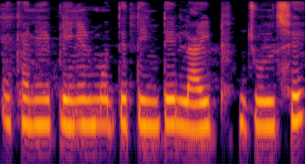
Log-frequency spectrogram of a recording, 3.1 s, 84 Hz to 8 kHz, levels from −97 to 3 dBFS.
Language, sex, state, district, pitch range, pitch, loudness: Bengali, female, West Bengal, Paschim Medinipur, 245-260 Hz, 250 Hz, -22 LUFS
